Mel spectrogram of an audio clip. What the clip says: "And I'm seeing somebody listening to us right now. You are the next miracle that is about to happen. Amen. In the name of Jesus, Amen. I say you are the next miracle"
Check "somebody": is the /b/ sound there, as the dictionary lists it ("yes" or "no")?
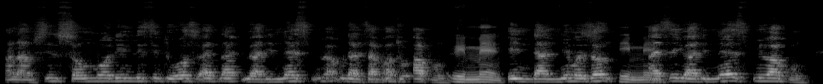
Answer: no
